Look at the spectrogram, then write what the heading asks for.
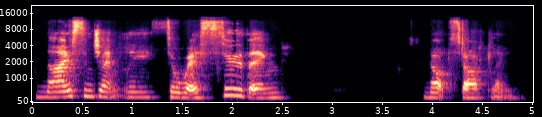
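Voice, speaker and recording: A woman guiding a group through a gentle self-soothing session, speaking softly and soothingly. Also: mid-range voice. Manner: soft, slow and soothing. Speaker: relaxation instructor.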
